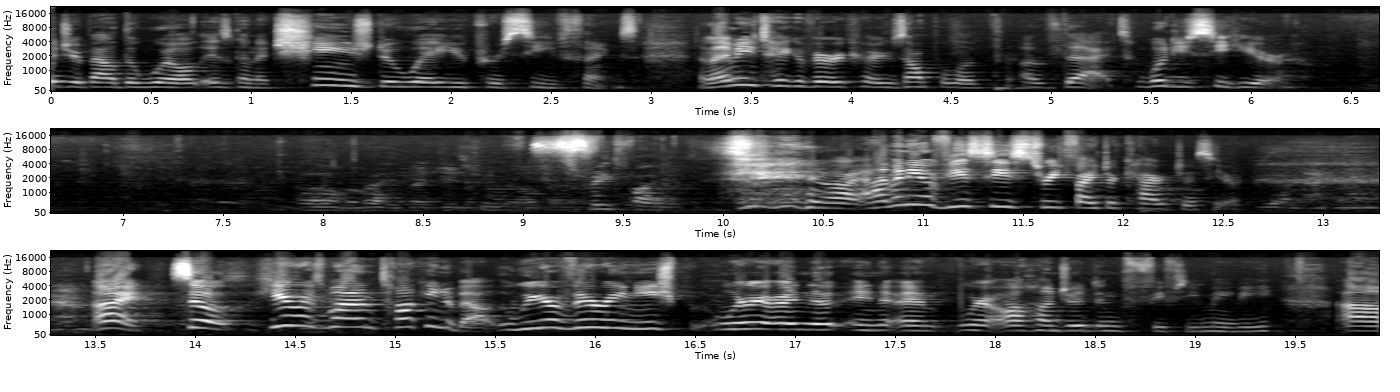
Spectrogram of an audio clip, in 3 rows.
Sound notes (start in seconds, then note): 9.9 chuckles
